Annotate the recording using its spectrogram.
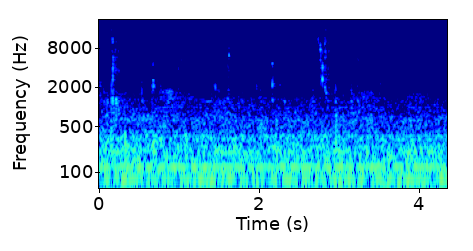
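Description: Faint chewing of a mouthful of homemade pop-tart pastry, with a handful of soft crunches, the clearest about three seconds in.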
